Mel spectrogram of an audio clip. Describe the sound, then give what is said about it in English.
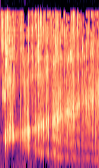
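Liquid poured into drinking glasses, a continuous splashing, gurgling trickle lasting about two seconds with small uneven surges and no voices. “Again, he filled their glasses.”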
